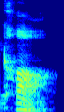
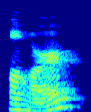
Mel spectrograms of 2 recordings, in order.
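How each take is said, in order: First: It is said with a British accent. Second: It is said with an American accent. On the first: "British would say car"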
